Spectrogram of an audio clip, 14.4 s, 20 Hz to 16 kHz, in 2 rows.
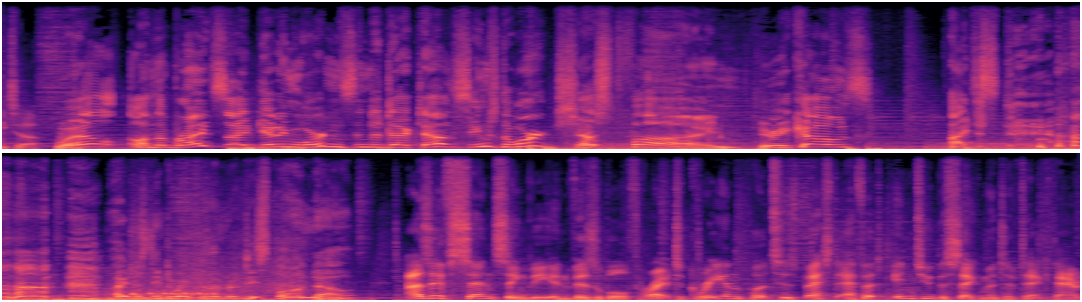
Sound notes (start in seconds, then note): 6.4 nervous laugh; 6.5 Warden grumbles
